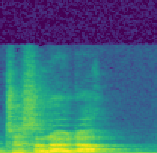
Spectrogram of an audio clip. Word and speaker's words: Tsunoda: How do you pronounce it, Ben? Tsunoda.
